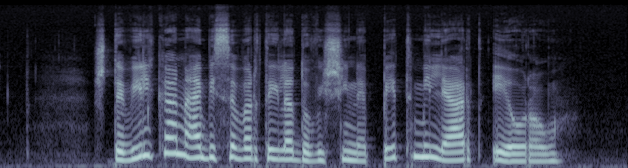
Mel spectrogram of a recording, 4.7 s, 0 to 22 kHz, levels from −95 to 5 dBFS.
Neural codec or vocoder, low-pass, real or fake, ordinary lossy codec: vocoder, 48 kHz, 128 mel bands, Vocos; 19.8 kHz; fake; none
